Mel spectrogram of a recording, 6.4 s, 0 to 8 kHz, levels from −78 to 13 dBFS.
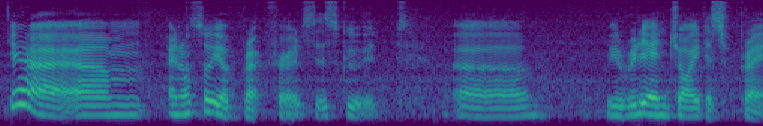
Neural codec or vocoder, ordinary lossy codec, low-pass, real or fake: codec, 16 kHz, 16 kbps, FunCodec, trained on Chinese and English, 50 frames a second; none; none; fake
